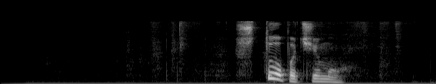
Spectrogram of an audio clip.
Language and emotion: Russian, neutral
